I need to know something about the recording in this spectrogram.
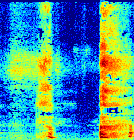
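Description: A young girl gasps in surprise.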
